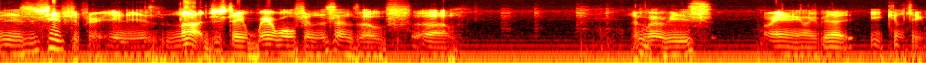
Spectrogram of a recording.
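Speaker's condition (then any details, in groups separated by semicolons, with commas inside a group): Cerebral palsy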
